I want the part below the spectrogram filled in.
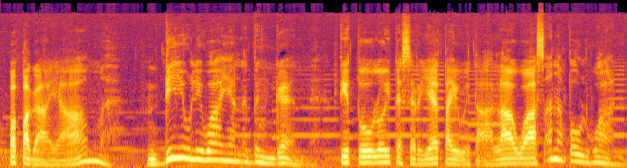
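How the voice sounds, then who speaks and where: A man's voice: mid-range voice, very animated, normal speed. A man with an Ilocano accent narrating and announcing a radio drama in a dramatic scripted style. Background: music.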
